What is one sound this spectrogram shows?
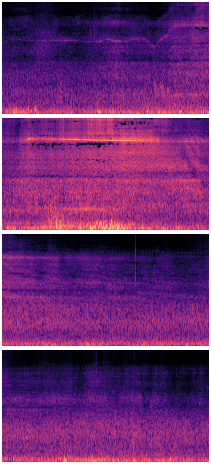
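A model jet engine whines loudly, rising as the jet speeds past and fading as it climbs away.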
